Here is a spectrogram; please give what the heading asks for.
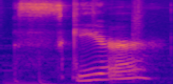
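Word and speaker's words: skyr: food just looked good they have something called skeer that's how you pronounce it it's almost like a yogurt those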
